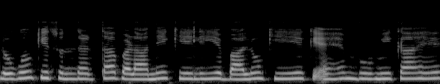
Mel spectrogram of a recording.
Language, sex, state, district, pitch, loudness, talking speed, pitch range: Hindi, female, Bihar, Araria, 265 Hz, -27 LUFS, 165 wpm, 255-275 Hz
